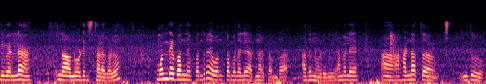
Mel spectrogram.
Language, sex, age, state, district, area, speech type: Kannada, female, 45-60, Karnataka, Vijayanagara, rural, spontaneous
